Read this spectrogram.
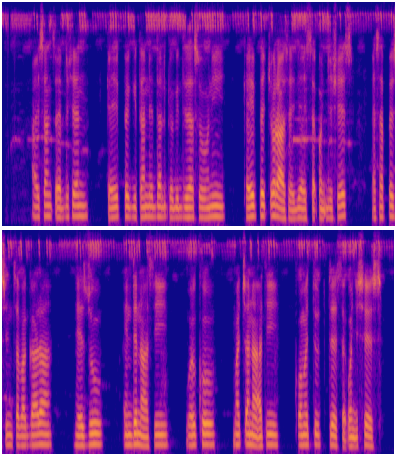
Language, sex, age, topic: Gamo, male, 18-24, government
